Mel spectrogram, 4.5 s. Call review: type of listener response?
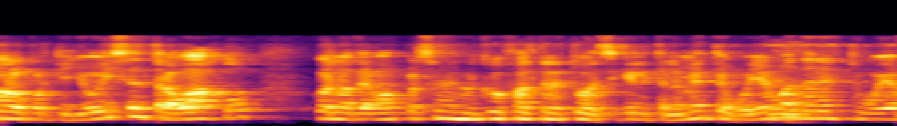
listening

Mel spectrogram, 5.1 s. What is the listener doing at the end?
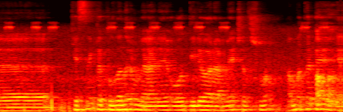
listening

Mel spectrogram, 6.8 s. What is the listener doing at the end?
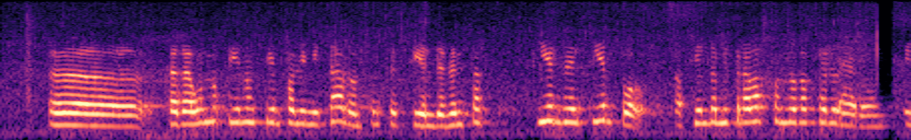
taking over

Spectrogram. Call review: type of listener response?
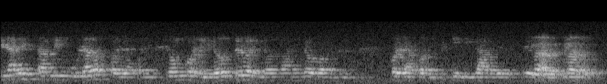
taking over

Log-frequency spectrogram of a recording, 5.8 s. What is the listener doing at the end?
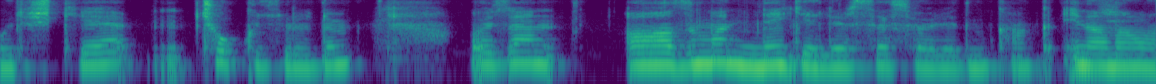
taking over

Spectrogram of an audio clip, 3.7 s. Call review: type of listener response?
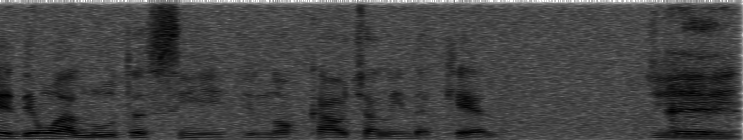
listening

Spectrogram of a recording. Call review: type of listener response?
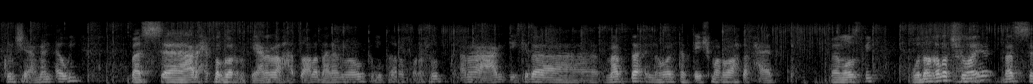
listening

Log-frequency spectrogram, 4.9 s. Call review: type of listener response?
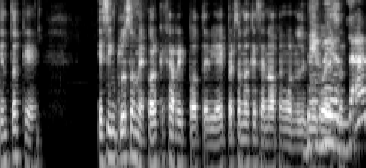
taking over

